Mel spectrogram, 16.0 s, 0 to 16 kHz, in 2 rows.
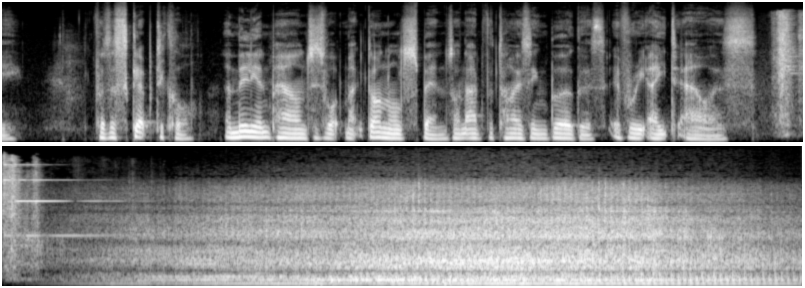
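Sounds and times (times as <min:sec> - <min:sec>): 
speech: 0:00.0 - 0:00.2, 0:01.0 - 0:07.8
sharp metallic clang: 0:07.7 - 0:09.5
helicopter rotor blades roaring: 0:08.6 - 0:15.9.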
